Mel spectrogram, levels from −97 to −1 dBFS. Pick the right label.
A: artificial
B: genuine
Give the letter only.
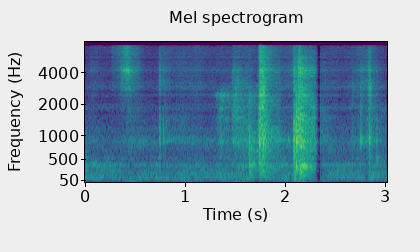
A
